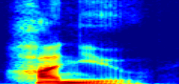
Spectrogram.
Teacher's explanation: the classic third tone into a fourth tone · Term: 3rd tone into a 4th tone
